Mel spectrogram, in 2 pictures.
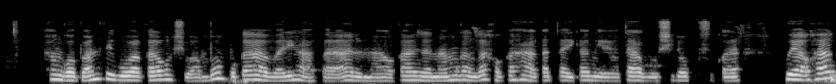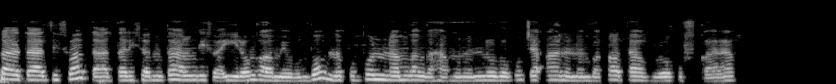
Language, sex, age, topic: Oshiwambo, female, 18-24, agriculture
